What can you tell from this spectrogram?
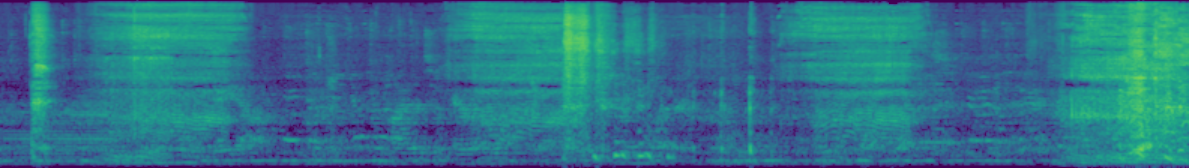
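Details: Drunk man asleep, snoring: loud, rough snoring breaths repeating every few seconds, with faint background talk and room noise; snoring.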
